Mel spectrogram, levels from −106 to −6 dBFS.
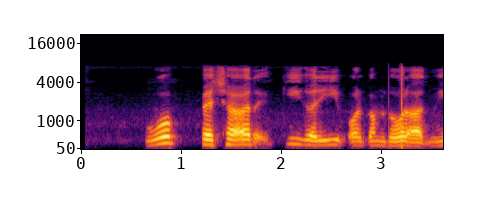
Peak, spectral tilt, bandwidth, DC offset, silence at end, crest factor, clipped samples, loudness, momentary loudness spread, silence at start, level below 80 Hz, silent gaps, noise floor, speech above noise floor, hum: -2 dBFS; -6.5 dB/octave; 7.2 kHz; under 0.1%; 0 s; 18 dB; under 0.1%; -19 LUFS; 11 LU; 0.65 s; -58 dBFS; none; -70 dBFS; 51 dB; none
